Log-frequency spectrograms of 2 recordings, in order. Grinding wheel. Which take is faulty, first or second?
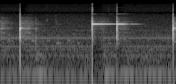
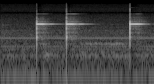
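first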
